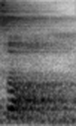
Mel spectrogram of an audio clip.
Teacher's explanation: दंत्य स को बोलने में जीवा यानी जीभ हमारी दांत को छूती है।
